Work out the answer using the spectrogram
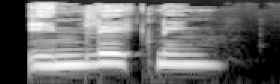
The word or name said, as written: indlægning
